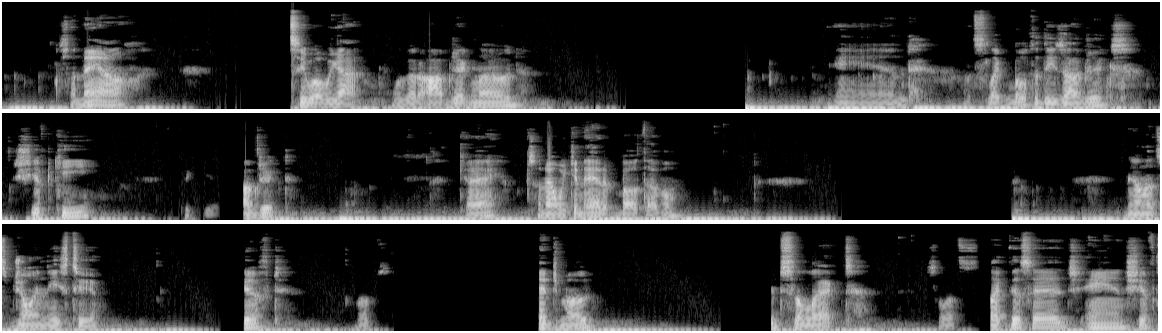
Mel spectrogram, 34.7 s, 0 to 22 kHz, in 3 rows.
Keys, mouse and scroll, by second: 5.3-13.1 middle drag, 13.1 shift+click, 18.6-25.3 drag, 28.0 click, 32.1 click, 33.9 shift+click.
